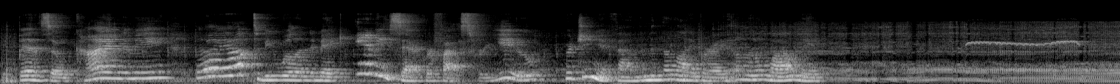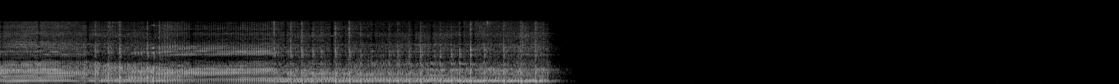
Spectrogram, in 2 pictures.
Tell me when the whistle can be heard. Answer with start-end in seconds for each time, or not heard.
9.6-10.9.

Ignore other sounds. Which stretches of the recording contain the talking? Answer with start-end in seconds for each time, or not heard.
0.0-8.2.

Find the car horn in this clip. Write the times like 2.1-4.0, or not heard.
not heard.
